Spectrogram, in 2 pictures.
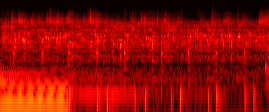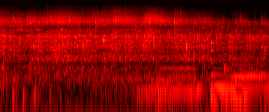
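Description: Soy-marinated chicken pieces frying in hot oil in a metal wok: a steady sizzle with crackles, getting a little brighter about halfway through. There are occasional clicks of metal tongs as the pieces are turned. Background music plays at the start and again near the end.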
